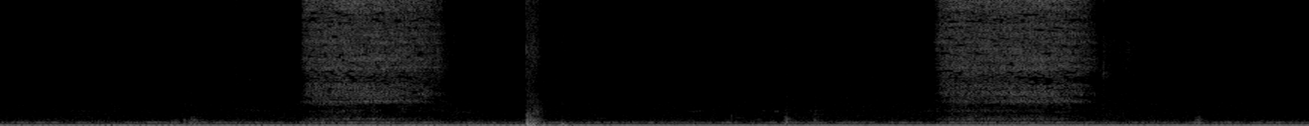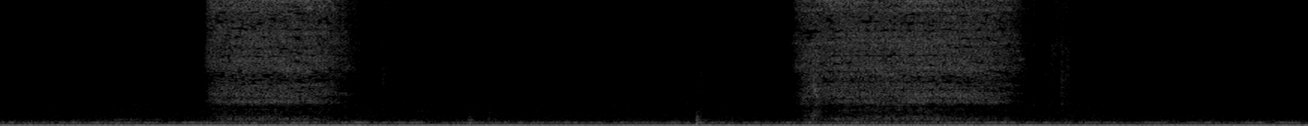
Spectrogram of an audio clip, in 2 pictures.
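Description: A person breathing close to the microphone, a soft hiss about a second long roughly every four seconds, over a steady low electrical hum. One faint click about three and a half seconds in.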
